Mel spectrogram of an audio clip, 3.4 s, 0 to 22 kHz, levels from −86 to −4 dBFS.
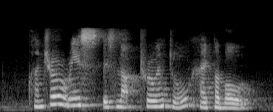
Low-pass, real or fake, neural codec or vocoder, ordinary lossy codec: none; fake; codec, 16 kHz, 1 kbps, X-Codec, HuBERT features, trained on general audio; none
